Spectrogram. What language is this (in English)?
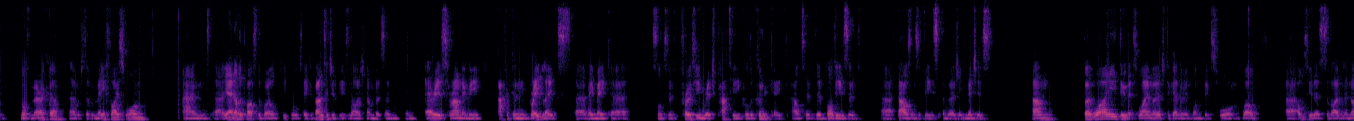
English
